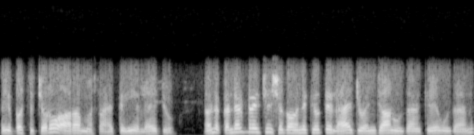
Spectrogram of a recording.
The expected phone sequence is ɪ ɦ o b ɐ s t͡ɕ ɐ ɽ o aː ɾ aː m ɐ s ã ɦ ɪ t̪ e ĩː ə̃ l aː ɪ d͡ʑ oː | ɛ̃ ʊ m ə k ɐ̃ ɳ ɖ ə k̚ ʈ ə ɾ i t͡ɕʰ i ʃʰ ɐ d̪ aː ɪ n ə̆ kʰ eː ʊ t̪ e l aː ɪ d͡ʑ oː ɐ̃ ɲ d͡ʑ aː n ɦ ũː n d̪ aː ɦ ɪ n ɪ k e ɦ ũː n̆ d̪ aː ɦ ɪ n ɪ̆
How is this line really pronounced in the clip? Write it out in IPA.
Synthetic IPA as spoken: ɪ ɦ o b ɐ s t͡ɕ ɐ ɽ o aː ɾ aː m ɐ s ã ɦ ɪ t̪ e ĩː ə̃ l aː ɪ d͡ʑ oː | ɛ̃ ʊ n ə k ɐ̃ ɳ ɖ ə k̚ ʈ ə ɾ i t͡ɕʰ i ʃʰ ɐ d̪ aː ɪ n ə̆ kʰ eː ʊ t̪ e l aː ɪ d͡ʑ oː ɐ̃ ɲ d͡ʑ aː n ɦ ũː n d̪ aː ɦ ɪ n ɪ k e ɦ ũː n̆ d̪ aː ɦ ɪ n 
